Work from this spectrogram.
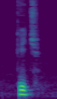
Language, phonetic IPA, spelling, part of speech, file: Polish, [cit͡ɕ], kić, noun, LL-Q809 (pol)-kić.wav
